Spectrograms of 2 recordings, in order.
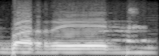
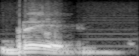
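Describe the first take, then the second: First: A short vowel separates the b and r. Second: The b and r are said together. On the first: The speaker calls it wrong. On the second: The speaker calls it right.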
